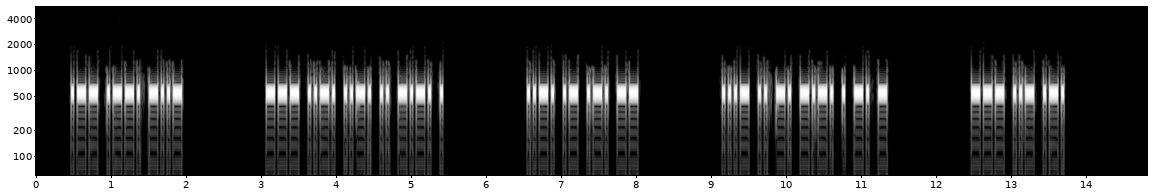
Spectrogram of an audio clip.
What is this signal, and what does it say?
Morse code, heard as a keyed tone, about 30 wpm, 550 Hz. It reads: WPX OFFICE FARM VINCENT OUR
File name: Ultimate Word List / 30WPM Ultimate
